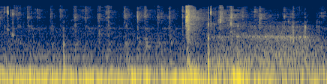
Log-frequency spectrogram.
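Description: Faint computer keyboard typing: a few irregular key clicks over a low background hum.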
